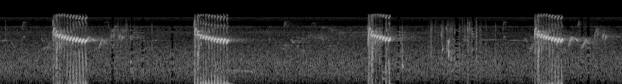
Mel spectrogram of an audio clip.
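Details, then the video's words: Chatty wren calling: four loud, rasping bursts with a brief downslurred note, spaced irregularly about one to two seconds apart, with faint background hiss between them. "Another chatty Wren!"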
